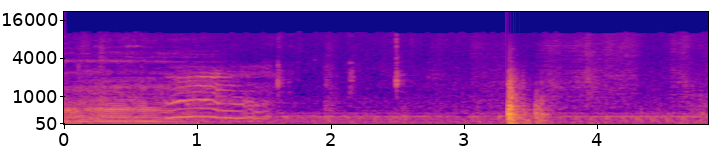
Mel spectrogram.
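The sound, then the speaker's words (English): A low, wavering monster growl rumbles for about a second and a half, then fades into quiet background, broken later by a single sharp thump. “I can hear some growling.”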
